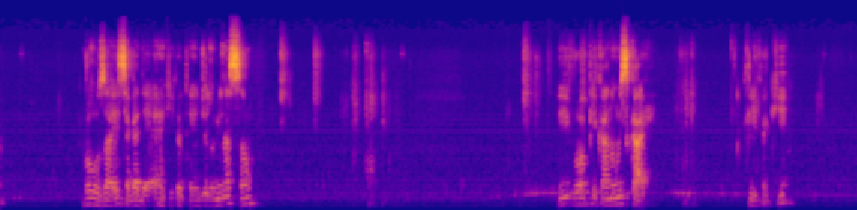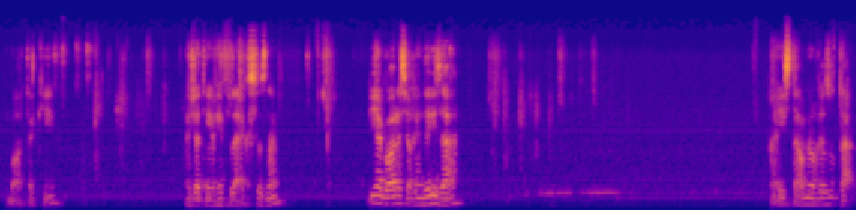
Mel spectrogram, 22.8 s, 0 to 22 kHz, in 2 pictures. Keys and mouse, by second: 0.4 click, 2.1 click, 5.5 click, 7.7 click, 17.1 click.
